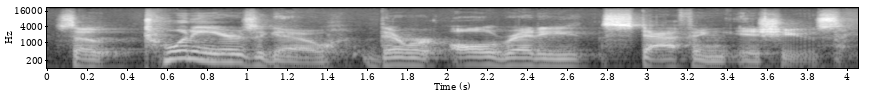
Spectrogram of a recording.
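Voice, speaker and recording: A man's voice: medium pitch, very animated, measured pace, a bit bright. A middle-aged man from the United States, an air traffic controller giving casual, candid career advice with lots of fillers. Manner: conversational, acts out quoted voices, frequent fillers. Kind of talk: casual explainer video.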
